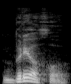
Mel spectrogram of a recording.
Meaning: dative/partitive singular of брёх (brjox)
- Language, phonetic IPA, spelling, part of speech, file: Russian, [ˈbrʲɵxʊ], брёху, noun, Ru-брёху.ogg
